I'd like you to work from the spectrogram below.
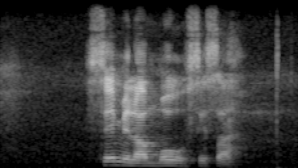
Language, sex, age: Southern Sotho, male, 23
